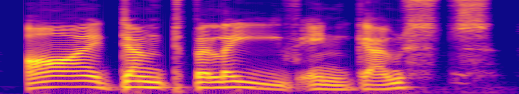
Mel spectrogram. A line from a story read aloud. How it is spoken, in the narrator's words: said Granny firmly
